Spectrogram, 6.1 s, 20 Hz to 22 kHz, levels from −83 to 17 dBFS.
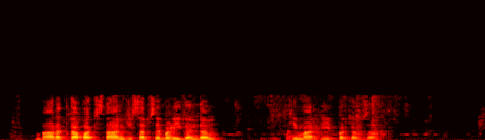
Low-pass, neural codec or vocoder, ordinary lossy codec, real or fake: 7.2 kHz; codec, 16 kHz, 16 kbps, FreqCodec, smaller model; MP3, 96 kbps; fake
